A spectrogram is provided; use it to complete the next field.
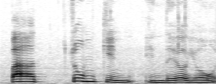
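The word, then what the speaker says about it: Потёмкин: 근데 이제 뭐 10월이라든지 그 혁명요, 그 다음에 오데사의 계단으로 굉장히 유명한 전함 포텐킨, 빠쫌킨인데요. 러시아어 발음으로는 전함 포텐킨, 그 수병들이 반란을 일으킨 거예요.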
